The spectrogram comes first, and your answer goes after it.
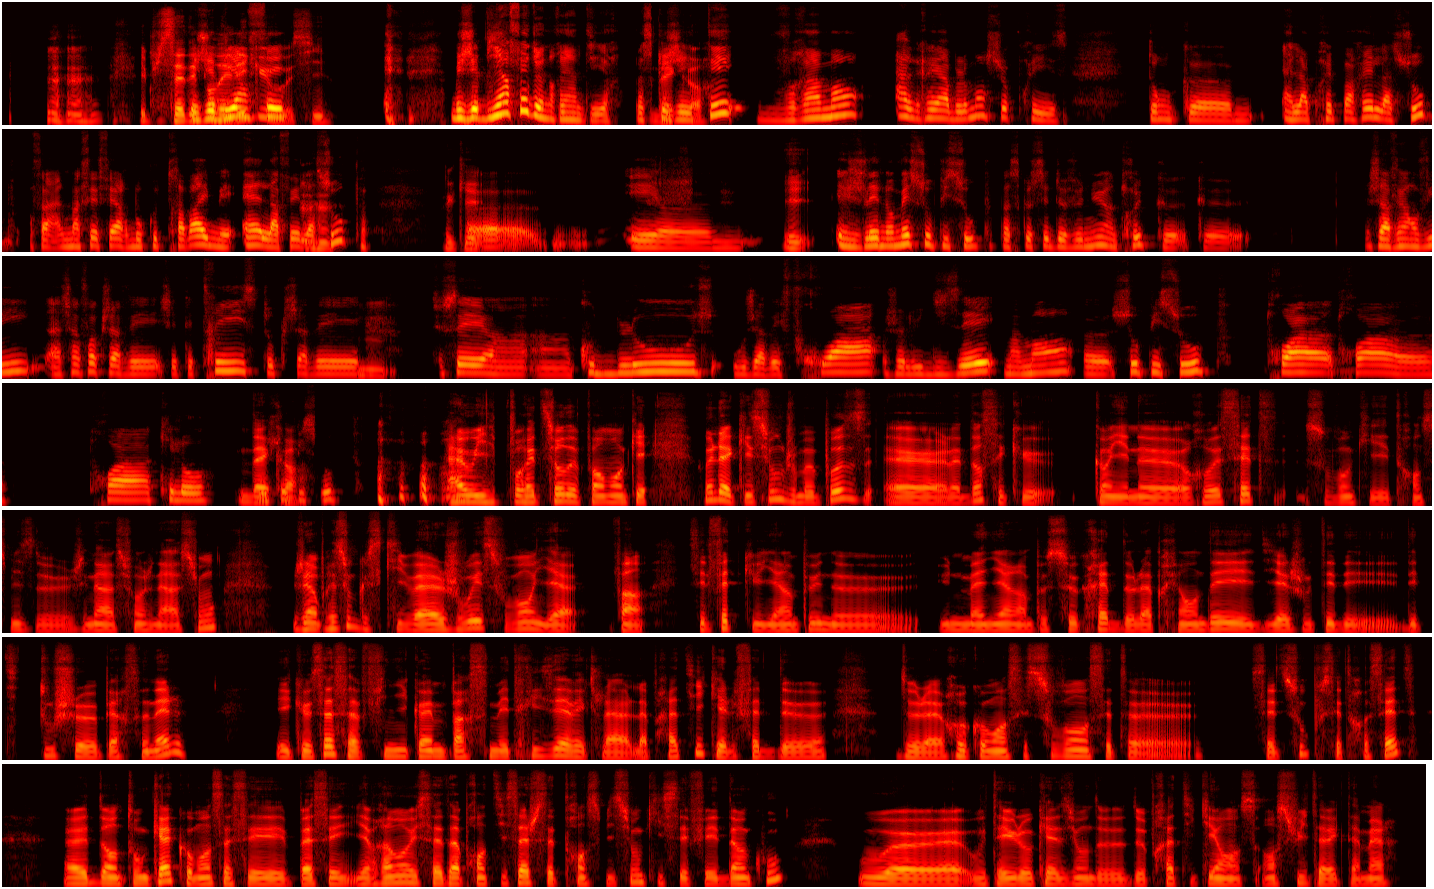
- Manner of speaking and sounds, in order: other background noise; chuckle; chuckle; stressed: "bien"; stressed: "vraiment"; stressed: "elle"; tapping; chuckle
- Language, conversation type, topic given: French, podcast, Quelle est ta soupe préférée pour te réconforter ?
